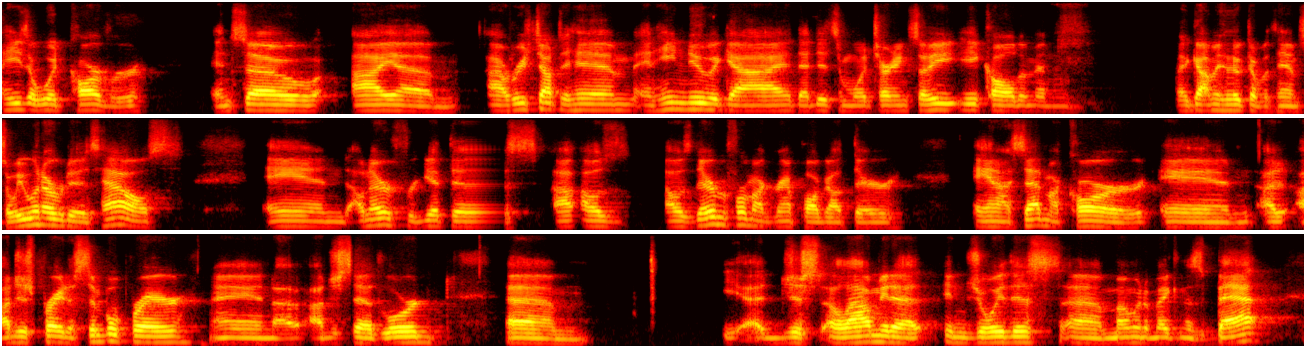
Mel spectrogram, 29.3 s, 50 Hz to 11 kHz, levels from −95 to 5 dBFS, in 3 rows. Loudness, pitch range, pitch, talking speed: -23 LUFS, 115-130 Hz, 120 Hz, 190 wpm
